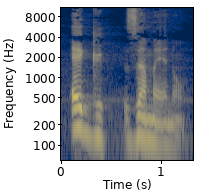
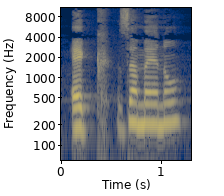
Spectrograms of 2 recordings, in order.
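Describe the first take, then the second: First: The middle cluster is pronounced gz. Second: The middle cluster is pronounced ks. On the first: "и как «экзамено»" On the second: "можно произносить и как «экзамено»"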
